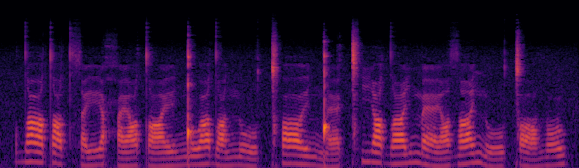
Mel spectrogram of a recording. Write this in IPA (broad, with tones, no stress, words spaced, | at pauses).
dˤæː˥˧tˤo˩˧tˤseː˩˧ ħæː˩˧tˤæː˩˧e̯ŋ͡ǃoː˧˥dˤu˩˧ noː˧˩˧ ǀʰɒː˥˧e̯ŋ͡ǃæ˩˧ ǀʰiː˥˧dˤiː˧˥mæː˧˩˧e̯zˤi˧˥ noː˩˧ǀɒ˧˩˧ðˤu˧˥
